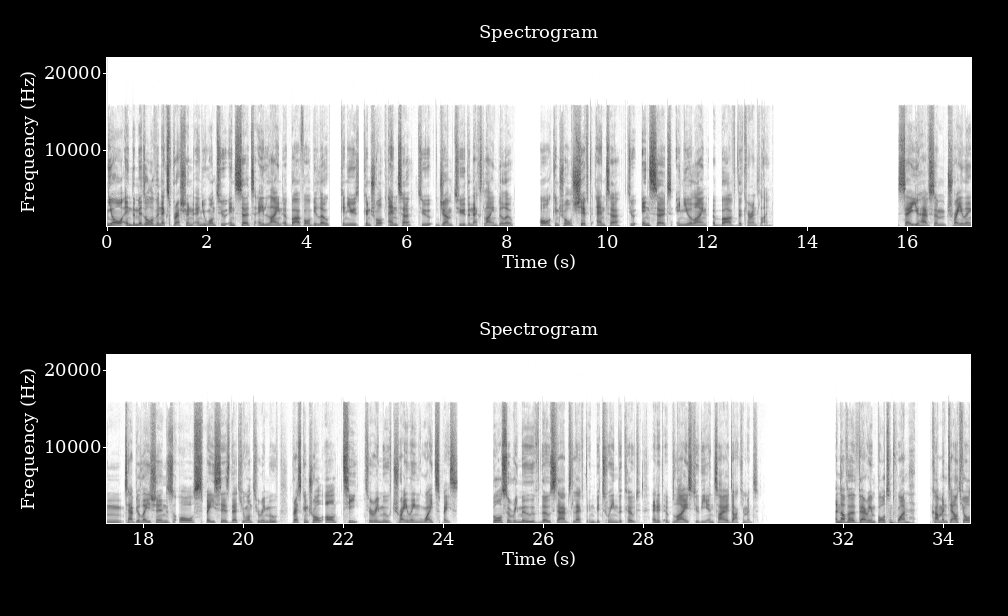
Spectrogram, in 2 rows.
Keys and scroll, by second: 0.3 ctrl+Left, 5.8 ctrl+Return, 8.4 shift+End, 8.8 ctrl+Left, 9.1 ctrl+Left, 9.8 ctrl+shift+Return, 13.5 ctrl+z, 13.9 ctrl+z, 15.8 Up, 16.1 Tab, 16.4 Tab, 16.6 Tab, 16.9 Down, 17.3 End, 18.1 Tab, 18.2 Tab, 18.6 Down, 23.4 ctrl+alt+t, 27.6 ctrl+alt+t, 29.3 Up.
